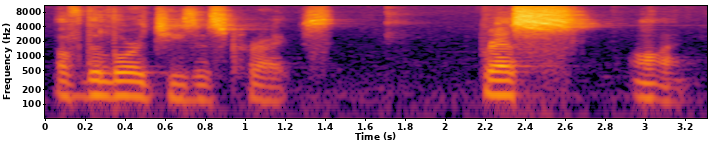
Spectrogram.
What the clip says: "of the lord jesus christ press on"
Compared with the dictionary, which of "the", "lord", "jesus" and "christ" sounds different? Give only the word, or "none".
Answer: none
